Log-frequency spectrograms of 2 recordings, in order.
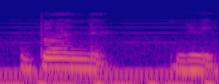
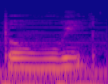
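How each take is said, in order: First: The N of the first word is pronounced. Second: The N of the first word is silent. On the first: The speaker calls it right. "You pronounce that N" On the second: The speaker calls it wrong. "Instead of bon nuit"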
